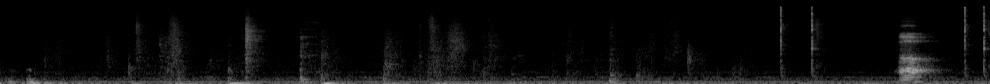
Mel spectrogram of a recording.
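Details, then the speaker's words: Johnson Evinrude FasTrak power tilt/trim unit on a 1999 Stratus 295 Pro Elite that quit trimming: crisp single relay clicks as up then down is pressed at the gear shifter switch; trim relays switching normally. "pressing the up one you should be able to hear it clicking press the down you should hear it click"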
